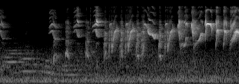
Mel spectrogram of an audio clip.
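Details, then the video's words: Sung from a person's hand, this hooded siskin phrase builds from soft notes into a dense, high, warbling twitter that rises toward the end. "Cabecita Negra Canta En La Mano / Pintassilgo Cante Na Mão"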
